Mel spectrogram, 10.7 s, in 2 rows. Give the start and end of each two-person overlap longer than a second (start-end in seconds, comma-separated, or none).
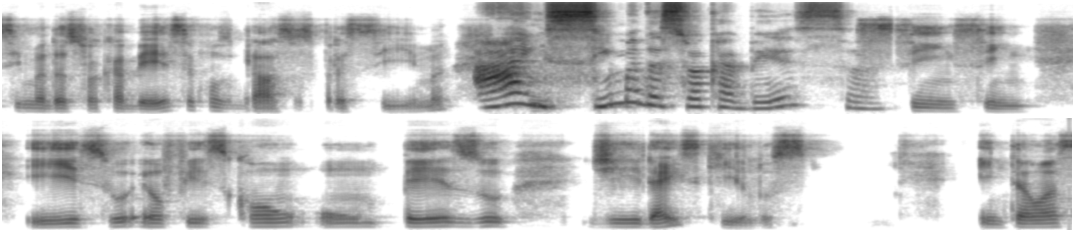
none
